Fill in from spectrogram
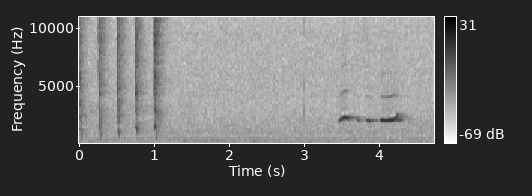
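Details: Parrot: four sharp clicks or taps about a quarter second apart, a pause with one more click, then a whistled note that wavers and rises briefly at its close.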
